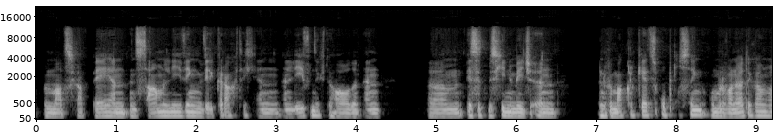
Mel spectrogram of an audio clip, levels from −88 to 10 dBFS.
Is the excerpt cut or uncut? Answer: uncut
